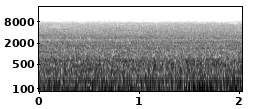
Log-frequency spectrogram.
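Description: Steady vehicle background noise: a low rumble and hiss with a faint steady hum, heard from inside a car with its door open.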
